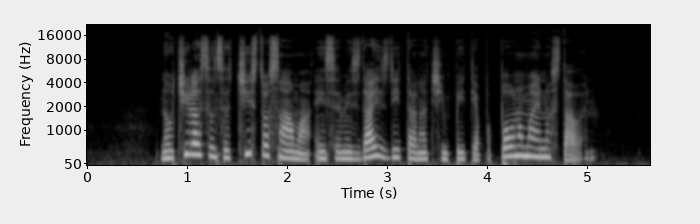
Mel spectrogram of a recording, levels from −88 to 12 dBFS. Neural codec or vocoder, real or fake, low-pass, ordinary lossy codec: none; real; 19.8 kHz; MP3, 96 kbps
